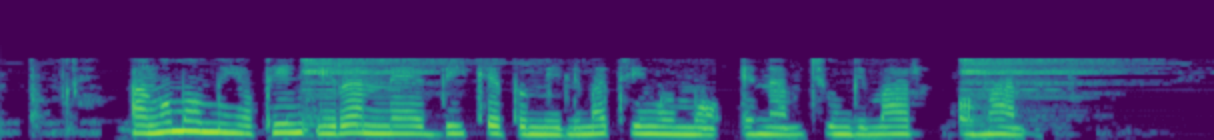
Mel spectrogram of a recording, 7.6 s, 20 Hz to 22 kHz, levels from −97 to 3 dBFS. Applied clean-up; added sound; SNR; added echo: classical method spectral subtraction.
